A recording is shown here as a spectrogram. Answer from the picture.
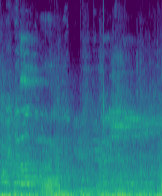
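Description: Sports hall background: repeated dull low thuds on the floor with faint voices of people practising.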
